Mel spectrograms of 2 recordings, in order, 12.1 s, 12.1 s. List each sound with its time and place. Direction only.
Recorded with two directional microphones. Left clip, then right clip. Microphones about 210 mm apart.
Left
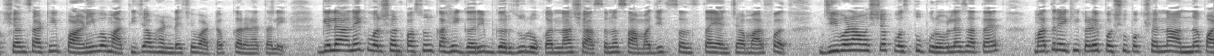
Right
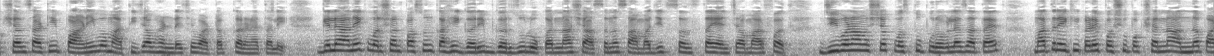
0.1 s a woman's voice: 5° left (ahead or behind)
2.7 s a woman's voice: 40° left (ahead or behind)
3.3 s a woman's voice: 5° left (ahead or behind)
